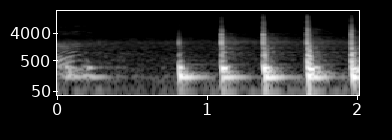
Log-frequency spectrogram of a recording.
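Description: Small steel-headed hammer tapping a wooden dowel rod into a hole in the boat frame's strip, on a wooden block: a run of quick, even taps about three and a half a second, starting about a second in.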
